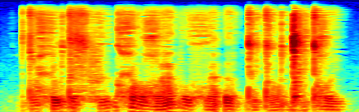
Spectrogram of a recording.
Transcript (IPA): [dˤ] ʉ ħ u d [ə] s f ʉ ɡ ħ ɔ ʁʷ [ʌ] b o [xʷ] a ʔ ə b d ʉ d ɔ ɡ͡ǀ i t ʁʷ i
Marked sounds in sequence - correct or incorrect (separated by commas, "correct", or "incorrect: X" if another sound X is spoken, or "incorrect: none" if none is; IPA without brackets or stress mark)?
correct, correct, incorrect: a, correct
